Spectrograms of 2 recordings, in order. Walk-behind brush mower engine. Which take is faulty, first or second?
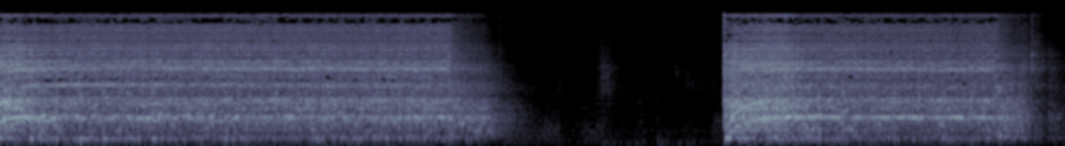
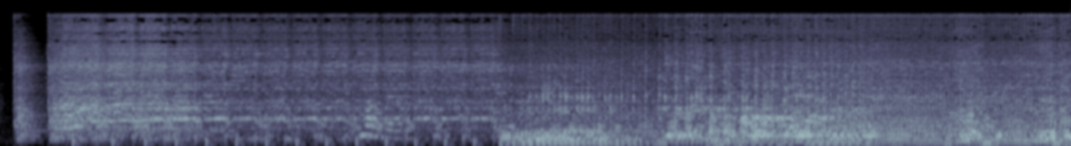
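second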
